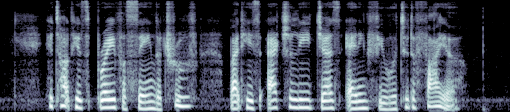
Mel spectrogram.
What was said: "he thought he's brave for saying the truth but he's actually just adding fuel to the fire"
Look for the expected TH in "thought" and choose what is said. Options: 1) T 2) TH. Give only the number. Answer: 1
